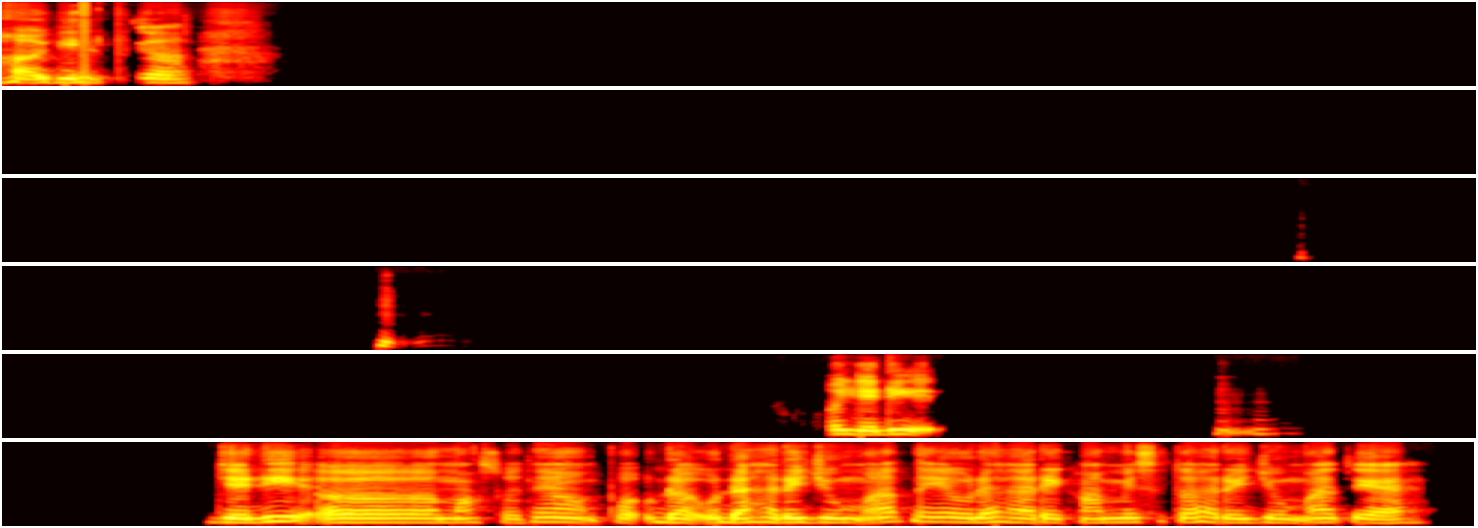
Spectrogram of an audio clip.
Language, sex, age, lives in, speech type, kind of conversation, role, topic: Indonesian, female, 35-39, Indonesia, conversation, unstructured, none, Kegiatan apa yang paling Anda nikmati saat akhir pekan untuk melepas penat?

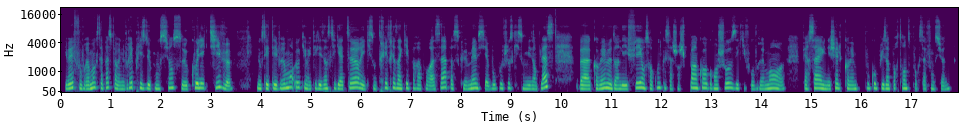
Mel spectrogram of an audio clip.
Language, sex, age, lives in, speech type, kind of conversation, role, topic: French, female, 25-29, France, conversation, podcast, guest, Parle-moi d’une tradition familiale qui te tient vraiment à cœur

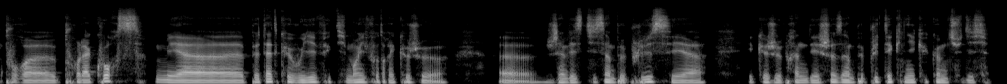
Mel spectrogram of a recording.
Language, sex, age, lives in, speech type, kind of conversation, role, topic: French, male, 30-34, France, conversation, advice, user, Pourquoi ai-je perdu la motivation de m’entraîner régulièrement ?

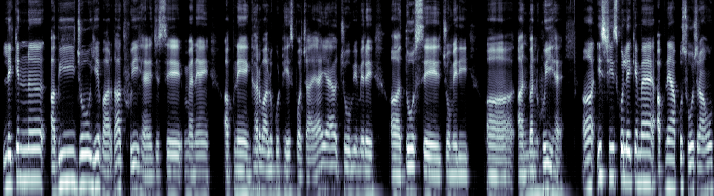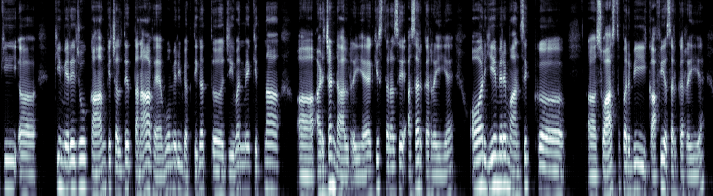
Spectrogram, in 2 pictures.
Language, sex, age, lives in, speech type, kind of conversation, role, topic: Hindi, male, 25-29, India, conversation, advice, user, किससे माफी माँगकर आप बातें सुलझाना चाहते हैं?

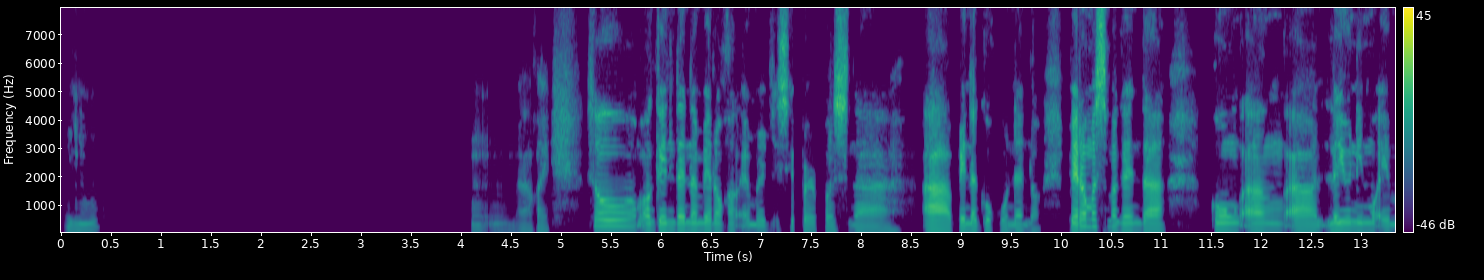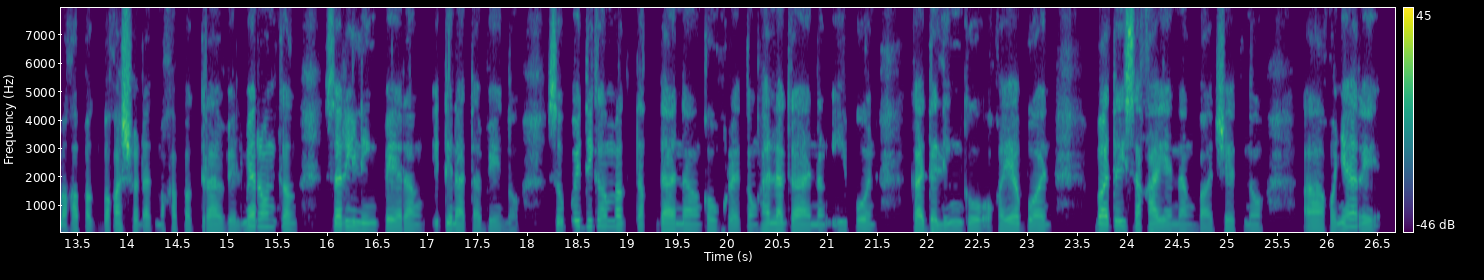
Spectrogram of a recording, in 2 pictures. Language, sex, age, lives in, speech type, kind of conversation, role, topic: Filipino, female, 35-39, Philippines, conversation, advice, advisor, Paano ako makakapag-ipon ng pera para sa bakasyon?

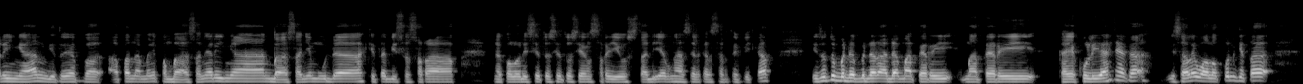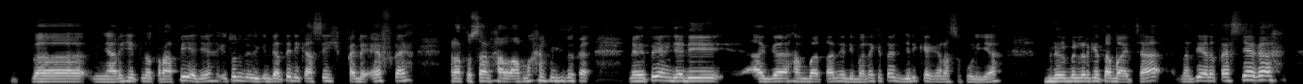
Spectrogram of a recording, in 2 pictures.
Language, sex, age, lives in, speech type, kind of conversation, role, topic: Indonesian, male, 35-39, Indonesia, conversation, podcast, guest, Bagaimana kamu menjaga rasa ingin tahu tetap hidup?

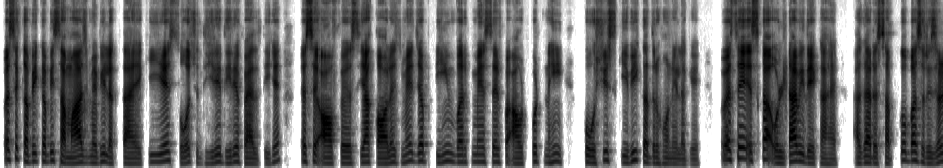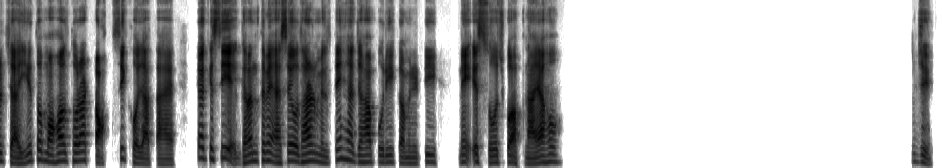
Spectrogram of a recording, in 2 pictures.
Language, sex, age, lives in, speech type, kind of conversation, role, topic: Hindi, male, 30-34, India, read, expert-assistant, asker, प्राचीन ग्रंथों के प्रमाणिक स्रोत और प्रेरक संदेश कहाँ और कैसे खोजें?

